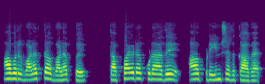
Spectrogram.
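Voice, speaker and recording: A woman doing a patient, gentle young wife. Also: on the high side, lightly acted. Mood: hurt. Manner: calm, soothing, pleading.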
